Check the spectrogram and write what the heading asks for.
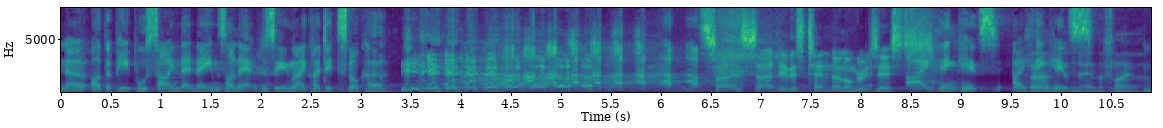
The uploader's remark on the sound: Live at Jupiter Artland. Recorded in front of an intimate live audience at Jupiter Artland, Edinburgh.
